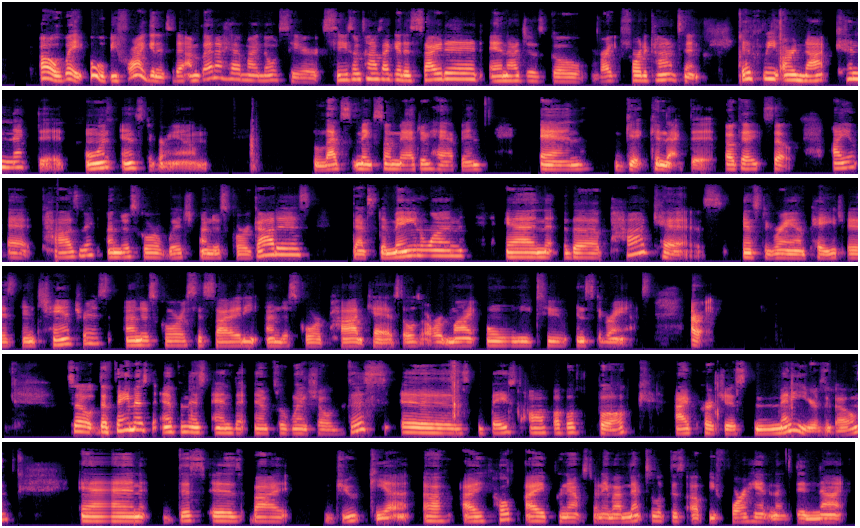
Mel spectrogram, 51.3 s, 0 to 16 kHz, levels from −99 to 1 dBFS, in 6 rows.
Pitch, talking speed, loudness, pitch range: 165 Hz, 140 wpm, -22 LUFS, 145-220 Hz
